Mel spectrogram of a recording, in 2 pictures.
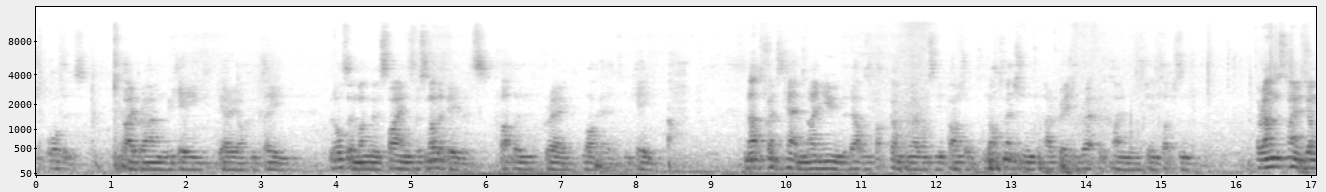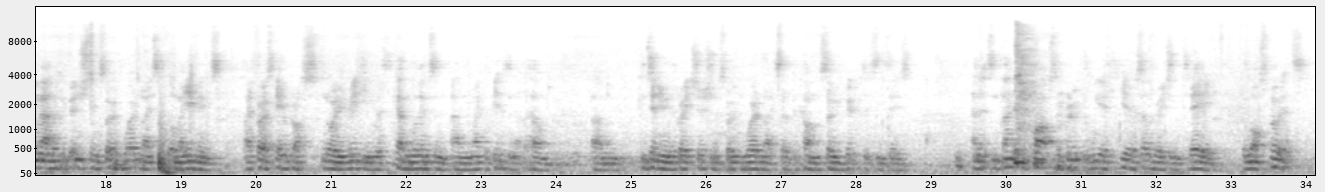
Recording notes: A recording of a unique event at the National Library of Scotland in February 2020.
